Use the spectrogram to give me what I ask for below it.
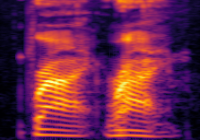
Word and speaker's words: Rime: I'm sorry I I'm it's called rhyme of the Ancient Mariner like a rhyme like a nursery rhyme yes but it's spelled so it says i-m-e all right but does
